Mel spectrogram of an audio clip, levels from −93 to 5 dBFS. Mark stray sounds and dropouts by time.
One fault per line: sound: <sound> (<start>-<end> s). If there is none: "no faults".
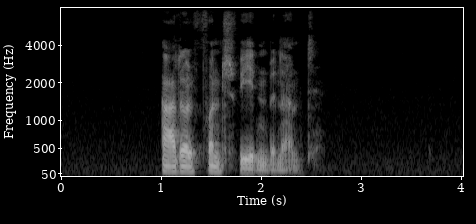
no faults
